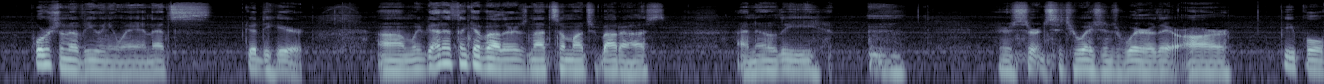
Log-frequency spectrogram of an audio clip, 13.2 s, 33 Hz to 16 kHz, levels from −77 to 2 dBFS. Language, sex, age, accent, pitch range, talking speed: English, male, 60-79, American, 95-120 Hz, 140 wpm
